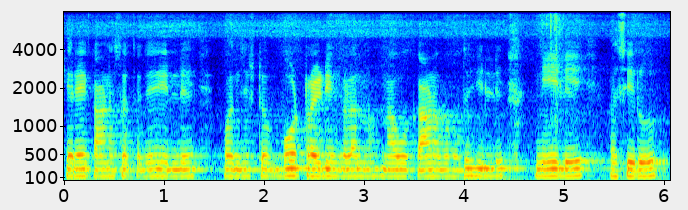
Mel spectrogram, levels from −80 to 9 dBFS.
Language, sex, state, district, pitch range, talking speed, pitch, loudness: Kannada, male, Karnataka, Koppal, 120-125 Hz, 120 wpm, 120 Hz, -19 LUFS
